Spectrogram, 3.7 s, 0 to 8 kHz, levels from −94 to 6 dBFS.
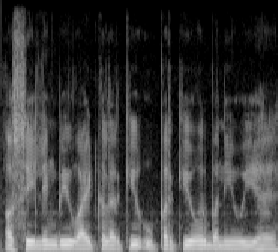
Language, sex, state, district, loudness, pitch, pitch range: Hindi, male, Uttar Pradesh, Lucknow, -16 LUFS, 120 Hz, 120-125 Hz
